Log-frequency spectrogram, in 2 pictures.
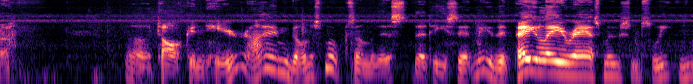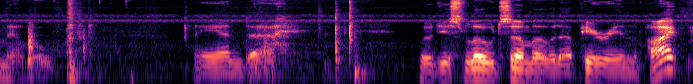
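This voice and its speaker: Slow-drawling folksy man, crickets behind. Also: fairly low pitch. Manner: folksy, unhurried cowboy drawl. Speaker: video host. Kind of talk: casual rambling chat to viewers. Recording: steady background noise with chirping crickets.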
